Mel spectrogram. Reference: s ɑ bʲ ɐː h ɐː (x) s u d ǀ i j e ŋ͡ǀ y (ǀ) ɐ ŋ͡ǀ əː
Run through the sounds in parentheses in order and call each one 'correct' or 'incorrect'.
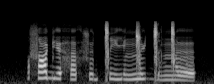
correct, incorrect: ɡ͡ǀ

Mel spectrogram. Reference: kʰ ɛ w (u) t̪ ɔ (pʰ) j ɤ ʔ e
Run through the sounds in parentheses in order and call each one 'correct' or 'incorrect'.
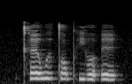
incorrect: ɯ, correct

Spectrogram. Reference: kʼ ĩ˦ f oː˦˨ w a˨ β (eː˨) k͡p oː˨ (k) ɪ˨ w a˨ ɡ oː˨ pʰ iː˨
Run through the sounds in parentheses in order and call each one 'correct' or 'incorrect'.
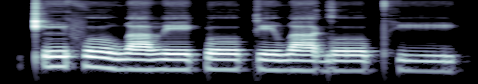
correct, correct

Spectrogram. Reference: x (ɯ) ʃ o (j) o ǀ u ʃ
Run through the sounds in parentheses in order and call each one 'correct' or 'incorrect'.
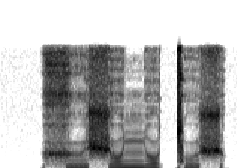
correct, incorrect: ɲ

